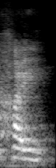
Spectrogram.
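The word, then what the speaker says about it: high: okay अब for example यहां पर वर्ड है हाई हाई में ये वाल है उसके के बाद ये क्या आ रहा है जी एच तो ये जी एच साइलेंट है यहां पर नेक्स्ट वर्ड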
